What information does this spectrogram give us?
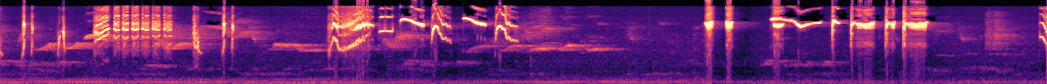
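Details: Contest-bound orange-headed thrush in a cage sings a rapid buzzy trill, then looping whistled slurs, a long pause, and a final cluster of high sharp chirps.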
